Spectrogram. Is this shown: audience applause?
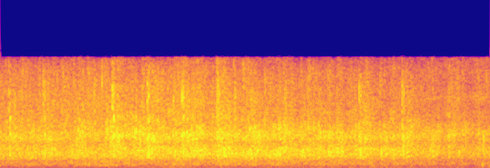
yes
